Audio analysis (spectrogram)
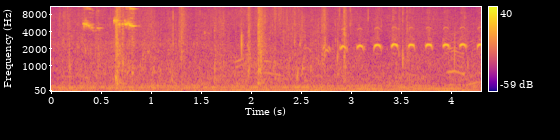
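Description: A rescued bird, scooped up from a boat, gives a quick, even series of short, high peeping calls, preceded by a few scattered chirps, all over a steady low boat-engine rumble.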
